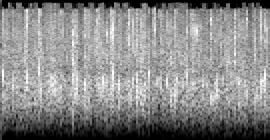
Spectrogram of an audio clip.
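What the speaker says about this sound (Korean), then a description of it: "우리 크게 박수로 환영하겠습니다" A congregation at a Sunday worship service at Myungsung Church claps in welcome, producing a brief, loud and even burst of many hands that continues throughout without speech.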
